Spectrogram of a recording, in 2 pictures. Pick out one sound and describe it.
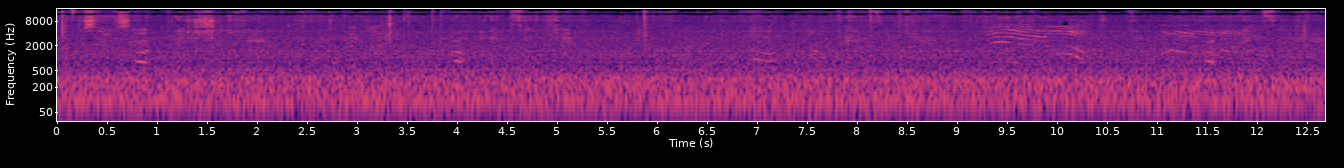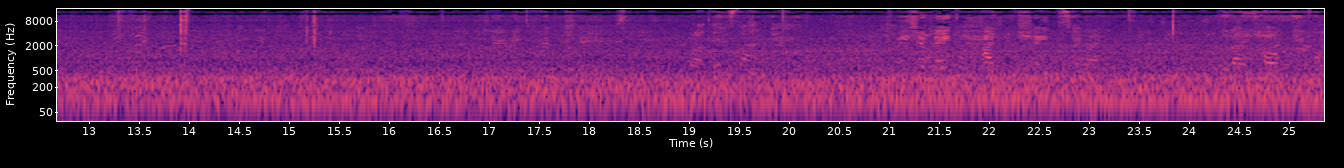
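A young girl talks and laughs softly close by.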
